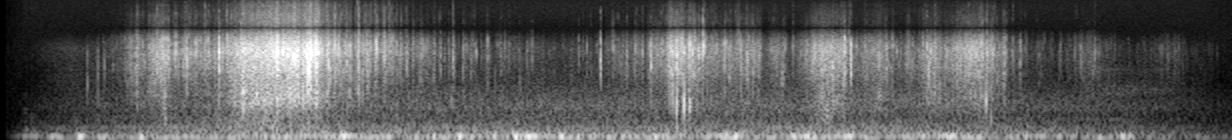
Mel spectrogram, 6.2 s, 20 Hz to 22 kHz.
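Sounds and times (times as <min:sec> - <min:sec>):
step on dry leaves: 0:00.7 - 0:02.1, 0:03.1 - 0:05.1.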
